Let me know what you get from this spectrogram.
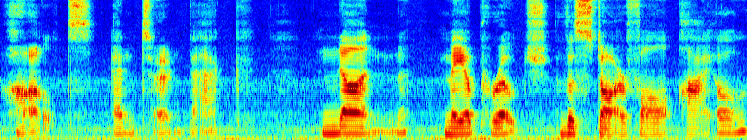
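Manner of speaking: parched, cracked, broken undead croaking. Voicing a dead warrior warning travelers away: dry, broken croaking voice. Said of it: "croaks out in a dry and broken voice".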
